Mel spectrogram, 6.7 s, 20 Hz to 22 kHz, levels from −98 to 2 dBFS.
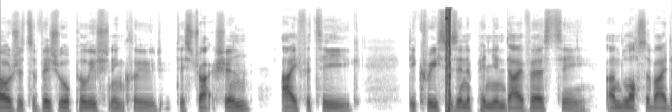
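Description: An uninitialised buffer plays from 4.46 to 4.50 s: a 40 ms block sent out before any audio was written, so leftover memory becomes a harsh, loud burst of digital noise.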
